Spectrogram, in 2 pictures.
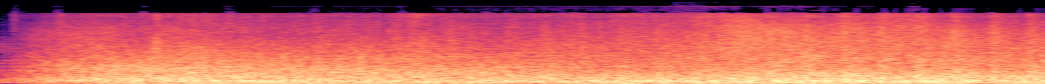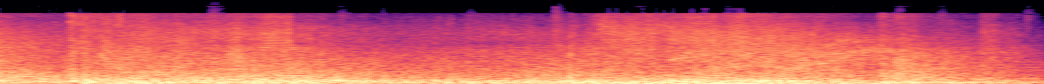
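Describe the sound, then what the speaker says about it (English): A violent explosion aboard a burning Persian warship in a naval battle film, a sustained deep roaring boom with rumbling fire and debris that stays loud and dense for about ten seconds, with no voices. "In an instant, the sound of the explosion covered everything around."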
